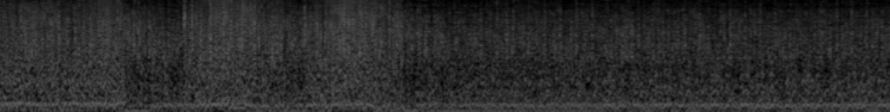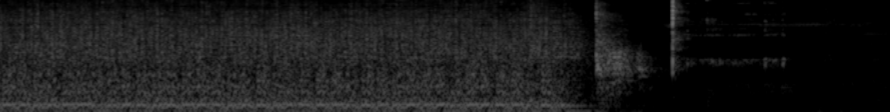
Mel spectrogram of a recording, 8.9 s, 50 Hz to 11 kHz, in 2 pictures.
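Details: KTM 990 Duke V-twin after fuel filter kit and oil pressure switch replacement: steady, even low idle with no knocks or misses for several seconds, then switched off; normal healthy idle.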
